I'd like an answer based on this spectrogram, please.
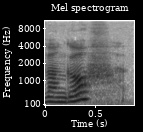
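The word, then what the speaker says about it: van Gogh: the chapter on Vincent vanov I know different country pronounce his name differently but that's how we do it in the UK one quote by him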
